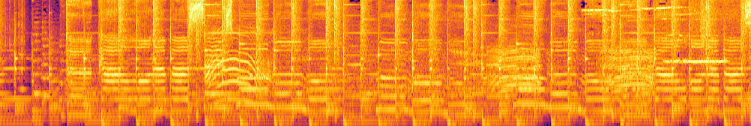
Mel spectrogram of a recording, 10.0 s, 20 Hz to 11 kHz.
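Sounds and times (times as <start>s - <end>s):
upbeat children's music: 0.0s - 10.0s
cartoon cow mooing: 2.7s - 3.9s, 6.3s - 9.4s.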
